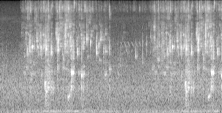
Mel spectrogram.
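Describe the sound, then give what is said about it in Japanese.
Feet dipping into a warm foot bath make soft water sounds. Two faint bursts of sloshing and dripping are separated by a quieter pause, with no voices. “ちょぽーんって足を入れてくださいませ。ちょぽーん。お湯加減はちょうどいいですの？”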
